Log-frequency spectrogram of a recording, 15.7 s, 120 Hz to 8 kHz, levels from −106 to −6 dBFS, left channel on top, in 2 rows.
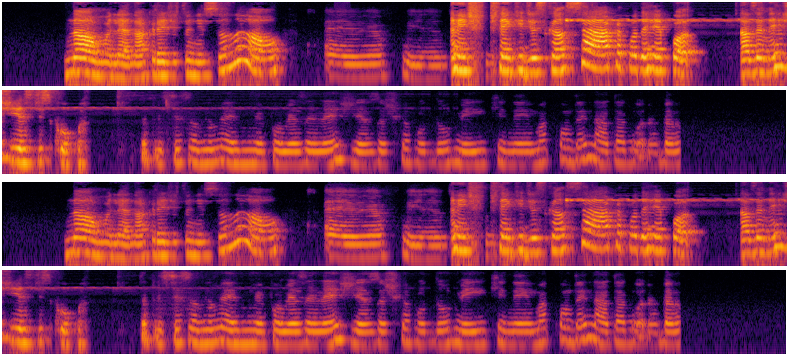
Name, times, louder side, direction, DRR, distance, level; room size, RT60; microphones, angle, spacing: voice 1, 0.6-2.8 4.5-7.0 7.4-8.7, left 8 dB, 50° left, 0.4 m, -24 dB
voice 2, 3.2-5.3 9.2-14.6, right 2 dB, 60° right, 2.7 m, -37 dB
sound 1, 5.6-10.1, left 6 dB, 25° left, 3.3 m, -36 dB
head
